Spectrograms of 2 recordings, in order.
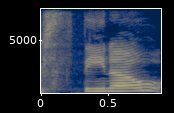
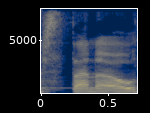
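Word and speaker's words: Stheno: as her um and they were thino or steno their multiple pronunciations and uriel and so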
